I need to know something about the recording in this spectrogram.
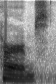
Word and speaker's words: herbs: It's like uh like American English pronounces her uh herbs without the H, which is like one of the stupidest things I've ever ever heard of.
